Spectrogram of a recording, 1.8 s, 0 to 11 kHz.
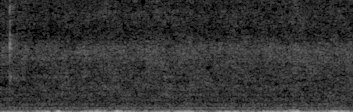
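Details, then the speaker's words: PC airflow fan rated 63.5 CFM, probably sleeve or rifle bearing, ramped from 500 to about 1000 rpm blowing at the camera; steady soft airflow hum with a faint thin whine, not very loud; normal fan running. "Not very loud, not very irritating. At least, I mean, there's a bit of a whine to it, but it's not horrible."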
